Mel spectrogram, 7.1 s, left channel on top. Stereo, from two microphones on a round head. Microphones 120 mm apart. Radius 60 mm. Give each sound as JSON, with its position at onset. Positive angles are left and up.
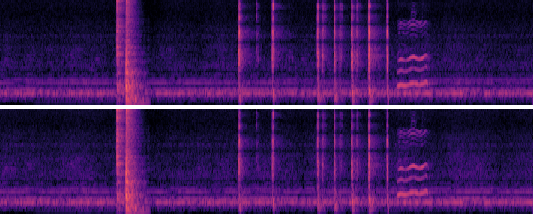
{"t": 1.6, "sound": "a door slam", "side_deg": -20}
{"t": 3.2, "sound": "typing on a keyboard", "side_deg": 20}
{"t": 5.3, "sound": "singing", "side_deg": -5}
